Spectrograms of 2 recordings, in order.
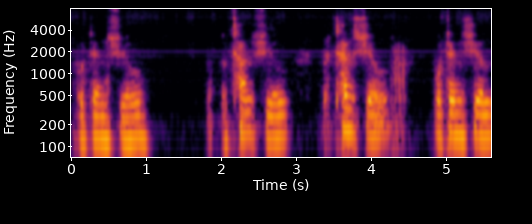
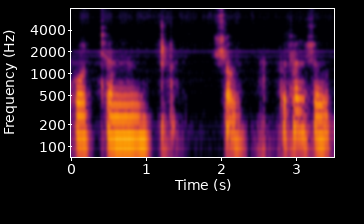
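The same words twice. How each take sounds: First: "পটেনশিয়াল" with a full "-shi-al" ending; wrong take of "পটেনশিয়াল", both final vowels sounded; common mispronunciation. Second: "পটেনশিয়াল" as "po-ten-shol", first split slowly, then whole; teacher's careful "po-TEN-shl"; correct pronunciation. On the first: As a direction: show the local "po-ten-shi-al" for "পটেনশিয়াল". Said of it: "যেভাবে উচ্চারণ করি". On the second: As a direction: model "পটেনশিয়াল" with ending cut to "shl". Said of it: "কিন্তু এর উচ্চারণ হলো". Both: Shown as a demonstration.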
